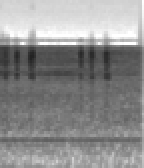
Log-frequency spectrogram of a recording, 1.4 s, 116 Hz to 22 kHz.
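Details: Hickok 539C tube tester noise test on an Amperex 6DJ8, lead into an old radio's antenna: sharp crackling pops over steady hum without even tapping the tube; shorted tube section, stop testing and discard.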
